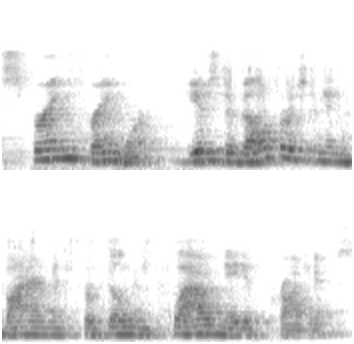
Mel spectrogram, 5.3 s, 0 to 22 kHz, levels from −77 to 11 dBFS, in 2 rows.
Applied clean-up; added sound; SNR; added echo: neural separator model SepFormer DNS4.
